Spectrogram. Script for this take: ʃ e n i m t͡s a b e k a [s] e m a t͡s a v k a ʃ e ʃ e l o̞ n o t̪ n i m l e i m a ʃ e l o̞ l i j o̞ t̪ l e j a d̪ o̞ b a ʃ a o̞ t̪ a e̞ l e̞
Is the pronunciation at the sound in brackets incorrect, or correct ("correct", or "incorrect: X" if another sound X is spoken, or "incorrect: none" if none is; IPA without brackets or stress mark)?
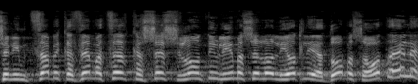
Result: incorrect: z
